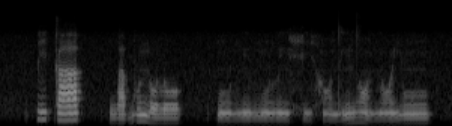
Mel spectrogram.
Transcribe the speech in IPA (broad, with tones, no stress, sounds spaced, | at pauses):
k͡p i˦ k a˦ | w a˧ b u˦ n o˧ l o˧ | k͡p ũ˨ n ĩ˨ m ũ˨ l ĩ˨ h i˨ h ɔ̃˨ d ĩ˨˦ d ɔ̃˦˨ n ɔ̃˧ j ũ˦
